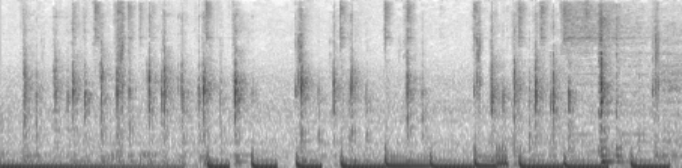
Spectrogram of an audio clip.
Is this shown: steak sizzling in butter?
no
